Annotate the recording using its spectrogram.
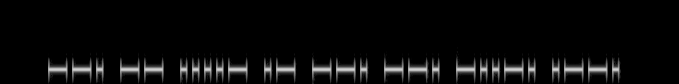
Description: Morse code, heard as a keyed tone, about 20 wpm, 700 Hz. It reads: GM4AGG/P
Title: Difficult Call Signs 20wpm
